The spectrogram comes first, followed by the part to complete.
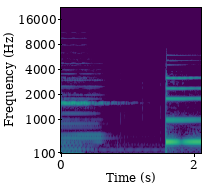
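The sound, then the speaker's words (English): A school bell rings out twice as school ends for the day: a clear, ringing tone fades away into a short silence, then a second loud strike sounds and rings on with bright, sustained overtones. “A bell rang. School was over.”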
